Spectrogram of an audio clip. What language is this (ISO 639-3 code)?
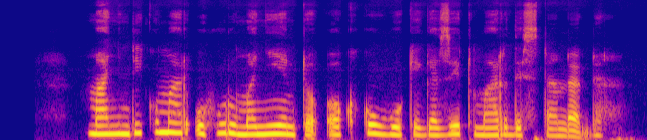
luo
